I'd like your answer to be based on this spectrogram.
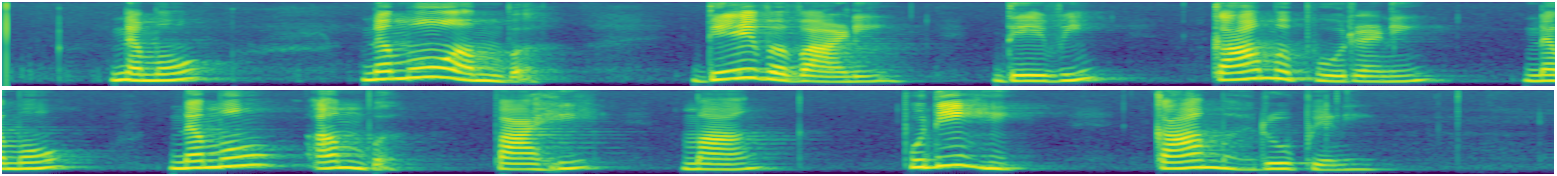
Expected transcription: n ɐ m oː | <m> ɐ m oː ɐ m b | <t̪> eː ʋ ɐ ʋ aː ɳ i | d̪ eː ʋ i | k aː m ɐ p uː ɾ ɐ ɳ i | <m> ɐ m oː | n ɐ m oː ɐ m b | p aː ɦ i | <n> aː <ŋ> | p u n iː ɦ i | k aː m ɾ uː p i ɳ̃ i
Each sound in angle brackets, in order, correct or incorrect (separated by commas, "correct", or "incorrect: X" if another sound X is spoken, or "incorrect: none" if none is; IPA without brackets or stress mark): incorrect: n, incorrect: d̪, incorrect: n, incorrect: m, correct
